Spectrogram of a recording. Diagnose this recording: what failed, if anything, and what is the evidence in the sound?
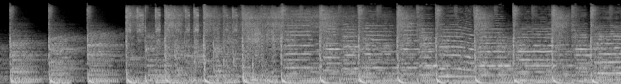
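Nothing in the recording stood out as a fault on listening, so there is no failed stage to point to and no evidence to cite.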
